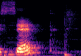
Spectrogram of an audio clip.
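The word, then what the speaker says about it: sept: we say six and four seven we say set and for eight we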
